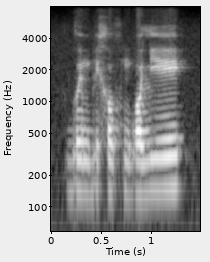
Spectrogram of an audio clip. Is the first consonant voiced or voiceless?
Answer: voiced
